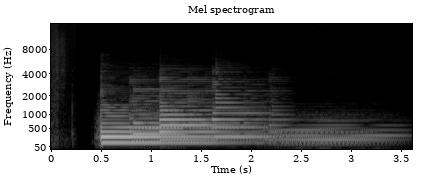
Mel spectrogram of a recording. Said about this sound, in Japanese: CD を作ったということでね、あの、ちょっと、頂戴したのでね、ぜぜひとも一曲流したいなと思っております。聴いてもらいましょう。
